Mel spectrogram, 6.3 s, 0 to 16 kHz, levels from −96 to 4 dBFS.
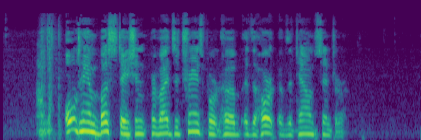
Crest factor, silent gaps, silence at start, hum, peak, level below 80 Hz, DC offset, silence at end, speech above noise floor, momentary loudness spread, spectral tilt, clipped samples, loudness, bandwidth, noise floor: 16 dB; none; 0.55 s; none; -2 dBFS; -52 dBFS; under 0.1%; 1.2 s; 54 dB; 17 LU; -6 dB/octave; under 0.1%; -17 LUFS; 10.5 kHz; -71 dBFS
